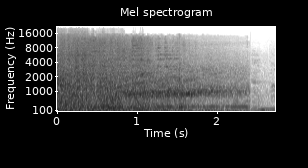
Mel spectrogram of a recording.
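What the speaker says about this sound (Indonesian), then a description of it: "Hingga pada akhirnya ia tetap saja tertabrak oleh mobil itu." In a movie scene, a black sedan skids loudly with a long tire screech before striking a man, the noise cutting off abruptly at the end.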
